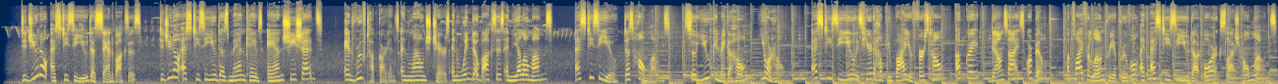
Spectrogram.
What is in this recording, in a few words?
Real Estate RADIO SPOT; STCU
